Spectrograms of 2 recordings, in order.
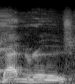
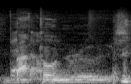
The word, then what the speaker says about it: Baton Rouge: Do you really pronounce it like that? – No, Baton Rouge. That's how they pronounce it down there. Baton Rouge.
